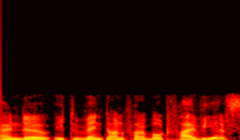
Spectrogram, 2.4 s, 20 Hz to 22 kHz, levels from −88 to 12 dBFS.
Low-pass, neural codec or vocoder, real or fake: 7.2 kHz; none; real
